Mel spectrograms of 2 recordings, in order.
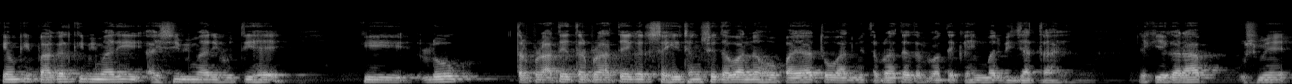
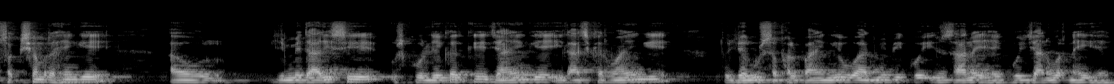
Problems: none marked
